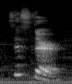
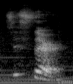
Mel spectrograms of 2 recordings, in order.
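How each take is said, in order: First: It is said in an American accent. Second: It is said in an American accent.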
